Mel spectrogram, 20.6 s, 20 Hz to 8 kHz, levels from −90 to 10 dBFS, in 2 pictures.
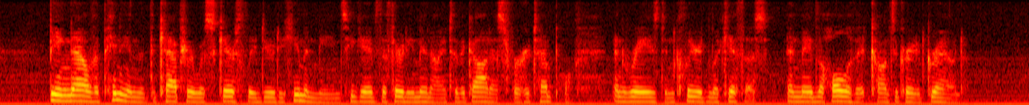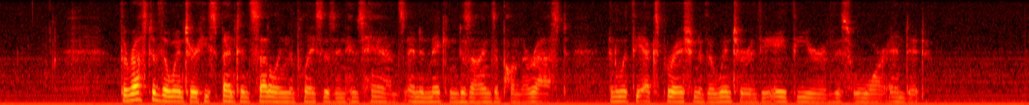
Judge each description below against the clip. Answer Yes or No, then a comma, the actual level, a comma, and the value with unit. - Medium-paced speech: No, fast, 210 wpm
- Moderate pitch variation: No, narrow, 2.0 semitones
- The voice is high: No, low, 130 Hz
